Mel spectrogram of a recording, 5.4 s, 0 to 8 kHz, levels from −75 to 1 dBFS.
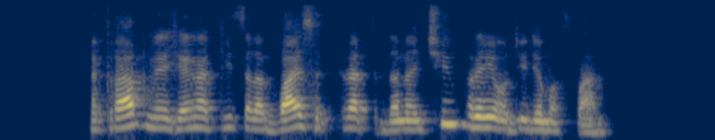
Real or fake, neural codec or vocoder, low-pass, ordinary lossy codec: fake; codec, 16 kHz, 0.5 kbps, FunCodec, trained on Chinese and English, 25 frames a second; 7.2 kHz; Opus, 32 kbps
